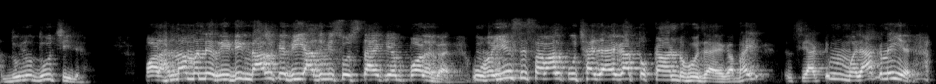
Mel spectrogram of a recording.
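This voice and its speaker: High-voiced man teaching with Bihari accent. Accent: Bihari Hindi. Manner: asks students questions and answers them himself, repeats key terms. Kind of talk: classroom lecture. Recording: echoey, dull lo-fi room sound.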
